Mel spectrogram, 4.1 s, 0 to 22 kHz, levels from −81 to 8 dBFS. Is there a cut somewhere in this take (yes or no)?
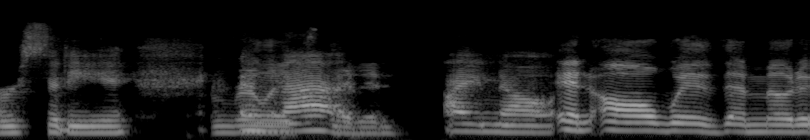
yes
